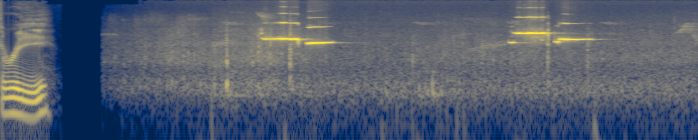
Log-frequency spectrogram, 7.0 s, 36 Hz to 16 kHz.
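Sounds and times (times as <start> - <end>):
background hiss: 1.1 - 6.9
Spotted Nightingale-Thrush singing in Ecuador: 2.6 - 3.6, 5.0 - 6.2.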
